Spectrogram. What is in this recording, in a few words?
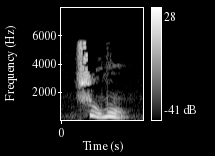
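"树木", Mandarin Chinese; chinese-flashcards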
